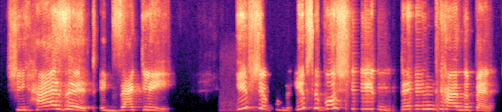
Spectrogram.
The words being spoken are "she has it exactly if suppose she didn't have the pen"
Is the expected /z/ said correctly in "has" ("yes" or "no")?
yes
